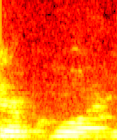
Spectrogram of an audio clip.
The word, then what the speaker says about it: Iroquois: How do you pronounce that? This is Iroquois. Iroquois. Can you guys say Iroquois?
